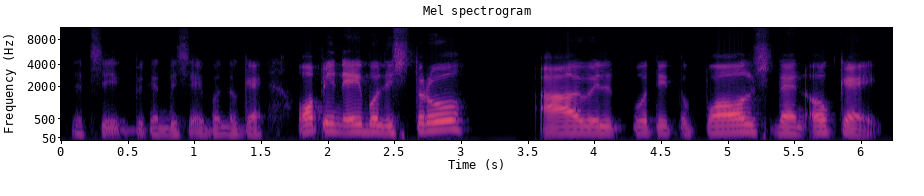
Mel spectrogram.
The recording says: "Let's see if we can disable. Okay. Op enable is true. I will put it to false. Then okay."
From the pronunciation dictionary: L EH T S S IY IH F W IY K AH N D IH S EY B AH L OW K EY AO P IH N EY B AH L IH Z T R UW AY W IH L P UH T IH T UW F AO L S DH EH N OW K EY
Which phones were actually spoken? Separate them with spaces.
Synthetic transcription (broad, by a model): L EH T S S IY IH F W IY K AH N D IH S EY B AH L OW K EY AO P IH N EY B AH L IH S T R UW AY W IH L P UH T IH T UW P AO L S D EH N OW K EY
